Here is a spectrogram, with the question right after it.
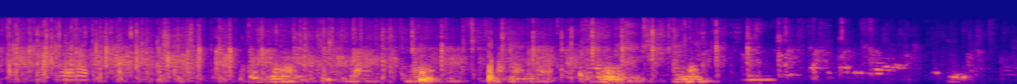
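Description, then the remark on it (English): An audience in Honesdale borough applauds with dense, steady clapping and some voices mixed in. The applause is loud at first, then thins out over the last few seconds. “because it's people like you who really do make the difference, and we applaud you for that.”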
